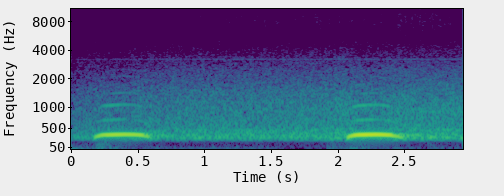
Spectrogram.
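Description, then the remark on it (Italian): Two short, clear monosyllabic whistled notes of a Eurasian scops owl, evenly spaced about two seconds apart, each a pure metallic tone with faint harmonics over a soft, steady background hiss. “Il canto dell'assiolo è monosillabico, con tonalità metalliche che lo rendono molto diverso dal gufo comune, che pure ha una vocalizzazione con una struttura monosillabica ma molto più cupa.”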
